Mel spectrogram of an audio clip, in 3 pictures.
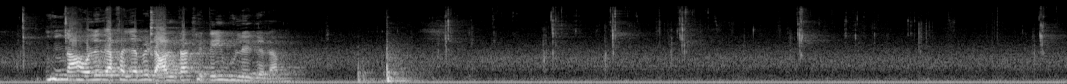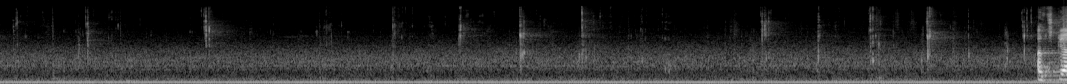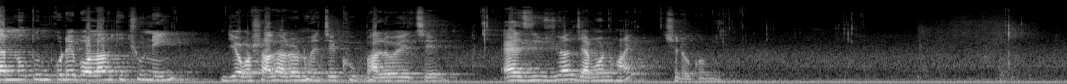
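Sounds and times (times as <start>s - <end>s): steady low hum: 0.0s - 32.0s
wet mouth clicks and smacks: 0.1s - 0.4s, 4.3s - 21.1s, 26.0s - 26.4s, 28.5s - 30.2s
person chewing food: 4.2s - 21.0s, 26.0s - 26.4s, 28.5s - 30.8s.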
